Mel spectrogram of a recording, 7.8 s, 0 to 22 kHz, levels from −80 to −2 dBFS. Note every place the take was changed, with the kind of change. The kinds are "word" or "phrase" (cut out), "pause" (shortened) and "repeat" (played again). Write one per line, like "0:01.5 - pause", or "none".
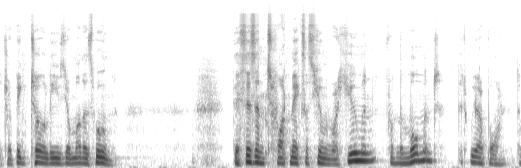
none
